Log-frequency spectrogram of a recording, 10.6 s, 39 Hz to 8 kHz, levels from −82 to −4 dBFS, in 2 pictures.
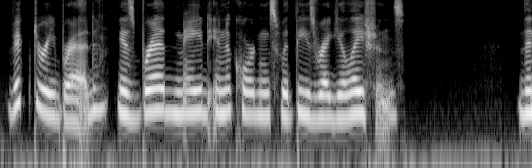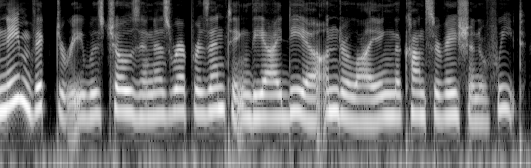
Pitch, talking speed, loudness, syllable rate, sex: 215 Hz, 135 wpm, -16 LUFS, 4.9 syllables/s, female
